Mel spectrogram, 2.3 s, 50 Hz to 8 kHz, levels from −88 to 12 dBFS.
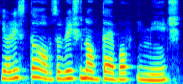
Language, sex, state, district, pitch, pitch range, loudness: English, female, Assam, Kamrup Metropolitan, 250 Hz, 220-265 Hz, -13 LUFS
